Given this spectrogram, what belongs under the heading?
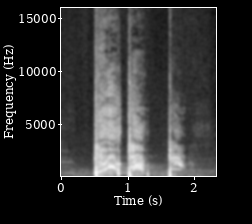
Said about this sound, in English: Whew, I have to cough again, excuse me.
